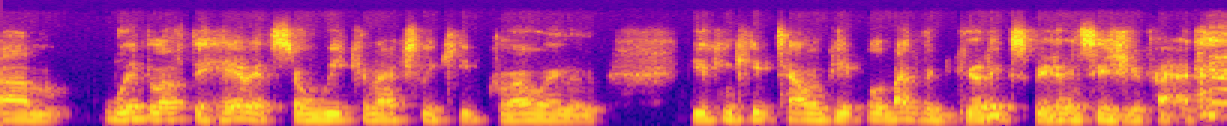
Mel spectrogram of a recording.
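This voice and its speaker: A man with an English accent, a medium pitch and a dark, mellow, somewhat breathy tone, talking at a very fast pace with fairly even intonation. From England, English/Welsh border. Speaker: home inspector. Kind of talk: interview answer.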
